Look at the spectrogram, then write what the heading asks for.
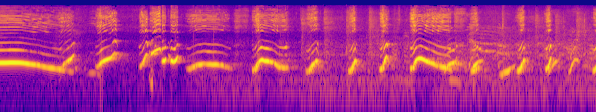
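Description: A gibbon sings loud, pure whooping notes that swoop up and down in a quickening series.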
